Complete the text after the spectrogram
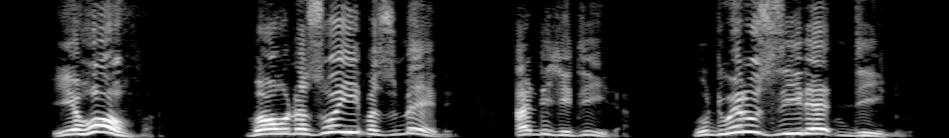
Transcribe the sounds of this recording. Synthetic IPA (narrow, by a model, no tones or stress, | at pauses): jɛɦɔva̰ | mwaɔnazɔjipazimɛnɛ | andit͡ʃit̬iːɾa | muntʰuwɛɾuziɾɛndiːnɔ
